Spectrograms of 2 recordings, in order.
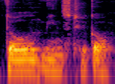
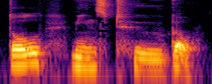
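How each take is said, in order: First: Said in the usual way. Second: "Dul means to go" said slowly with weight on "Dul"; slow and clear. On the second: Shown as a demonstration. Teacher stressing the Irish word for students, slow and clear. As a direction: lean on "Dul" and slow right down. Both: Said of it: "Let's go for the infinitive here".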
